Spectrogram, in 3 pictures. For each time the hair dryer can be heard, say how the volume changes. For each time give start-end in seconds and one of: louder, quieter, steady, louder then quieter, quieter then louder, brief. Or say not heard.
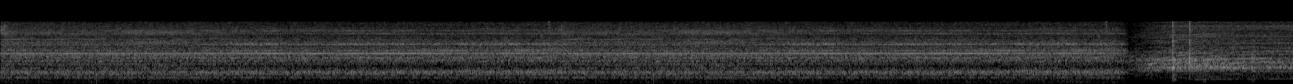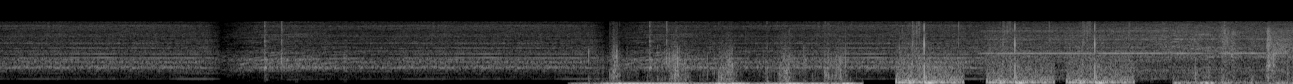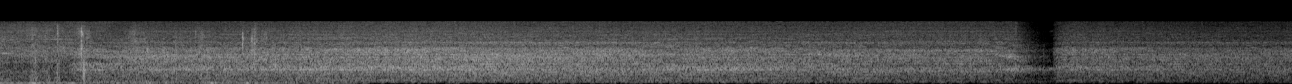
0.0-38.7 louder.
